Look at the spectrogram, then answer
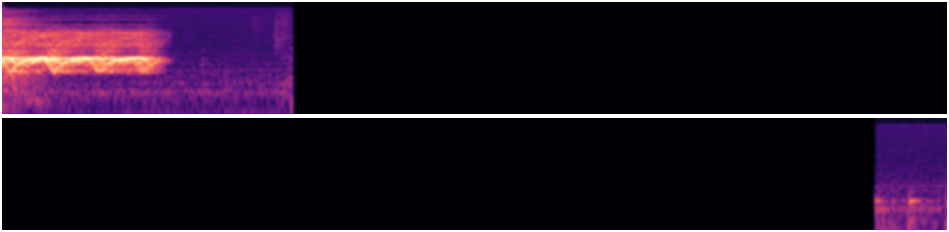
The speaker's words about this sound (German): Das ist ein Glas übrigens. Oh, das zieht ewig lange, ne? Aber es hat einen sehr vollmundigeren Sound als der Rest. Vollmundiger.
